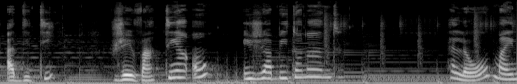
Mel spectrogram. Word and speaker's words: j'habite: H is silent, so j'habite, and then again en Inde, nasal sound, en.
